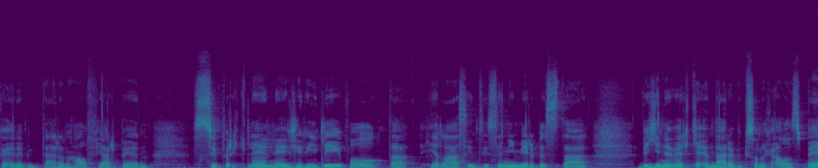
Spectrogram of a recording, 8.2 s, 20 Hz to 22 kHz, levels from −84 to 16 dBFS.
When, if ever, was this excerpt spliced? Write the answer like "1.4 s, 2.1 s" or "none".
none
